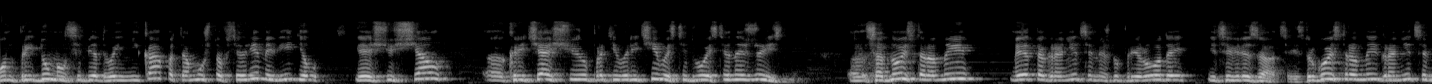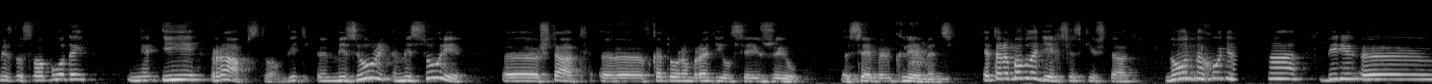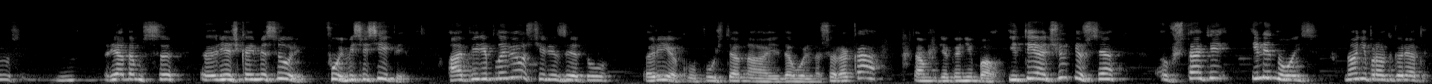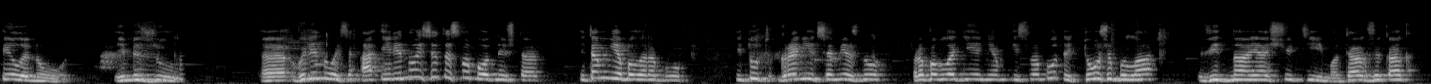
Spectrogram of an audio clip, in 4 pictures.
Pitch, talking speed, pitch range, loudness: 215 Hz, 125 wpm, 185-235 Hz, -22 LUFS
